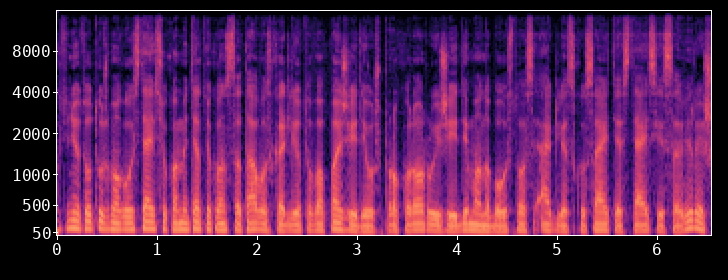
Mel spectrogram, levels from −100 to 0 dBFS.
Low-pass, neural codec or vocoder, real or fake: 14.4 kHz; vocoder, 44.1 kHz, 128 mel bands, Pupu-Vocoder; fake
